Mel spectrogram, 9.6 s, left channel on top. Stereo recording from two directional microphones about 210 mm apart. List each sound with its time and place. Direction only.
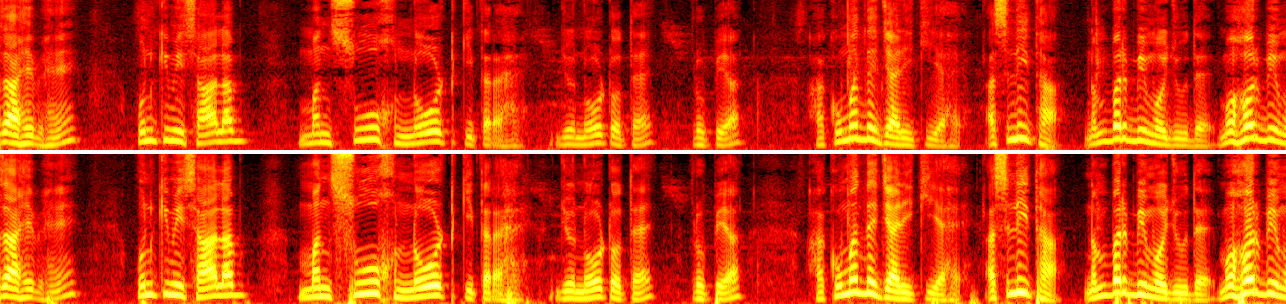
0.0 s speech: 10° right (ahead or behind)
1.0 s speech: 35° right (ahead or behind)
